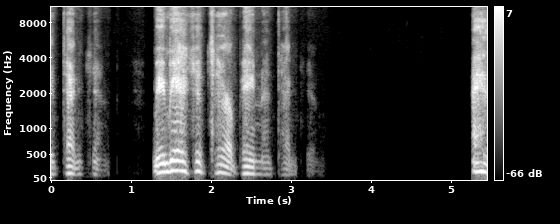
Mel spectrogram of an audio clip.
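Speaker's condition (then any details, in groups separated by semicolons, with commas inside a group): Brain injury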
